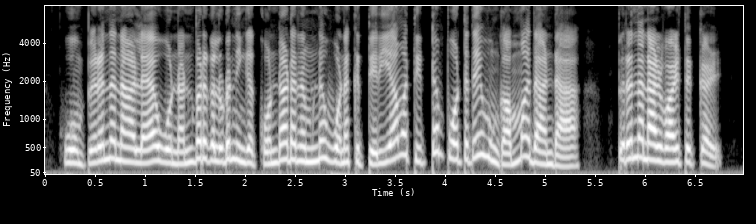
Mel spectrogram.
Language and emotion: Tamil, happy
